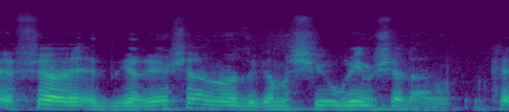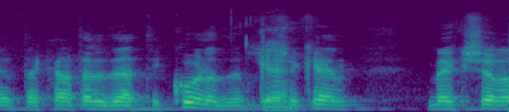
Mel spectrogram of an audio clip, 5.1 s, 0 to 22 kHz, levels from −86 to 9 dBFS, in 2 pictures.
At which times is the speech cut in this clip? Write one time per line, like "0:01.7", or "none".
0:02.3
